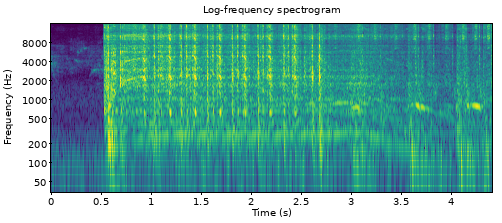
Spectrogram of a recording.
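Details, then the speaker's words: Predator 3500 generator, crank no start, sprayed with carb cleaner: catches right away, runs rough and uneven, then sags; fuel delivery issue, nothing coming out of the fuel bowl; fuel starvation. "all right so as you can tell there's a fuel delivery issue so I'm we'll take a look and see what's going on with the fuel management system"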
